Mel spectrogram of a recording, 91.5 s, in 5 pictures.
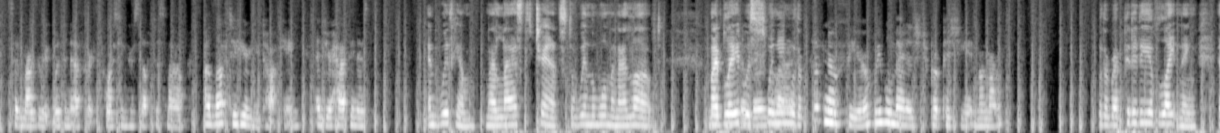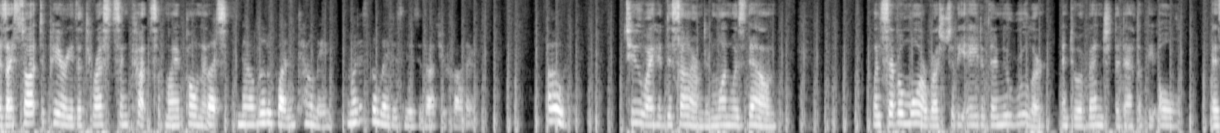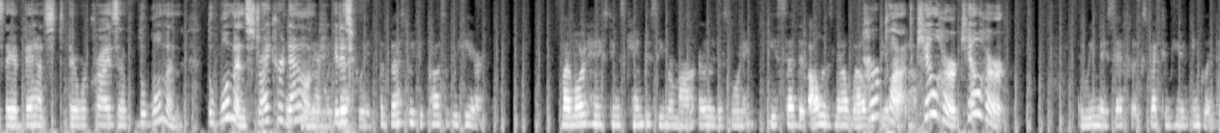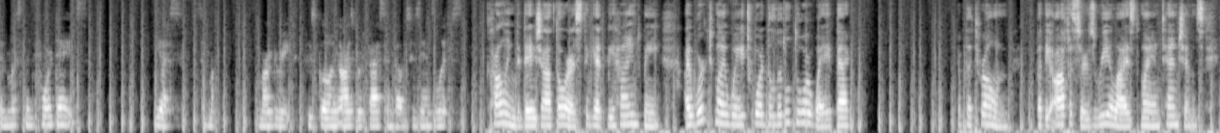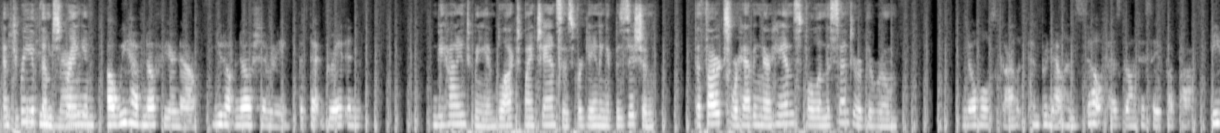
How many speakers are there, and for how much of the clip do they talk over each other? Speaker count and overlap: two, about 6%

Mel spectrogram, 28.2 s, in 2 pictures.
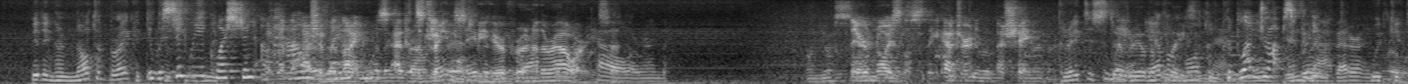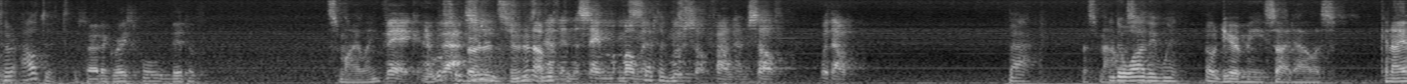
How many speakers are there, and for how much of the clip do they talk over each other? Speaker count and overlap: seven, about 55%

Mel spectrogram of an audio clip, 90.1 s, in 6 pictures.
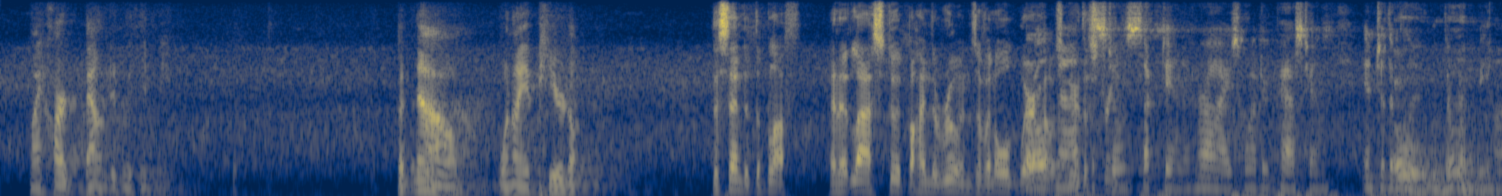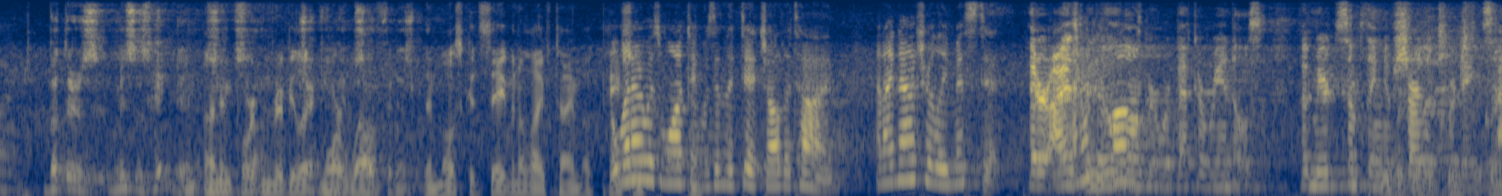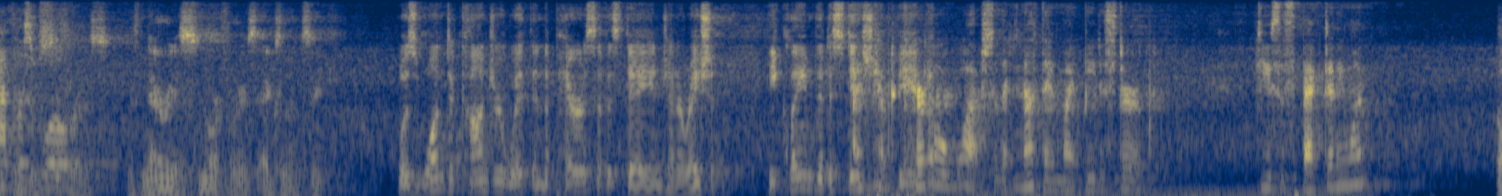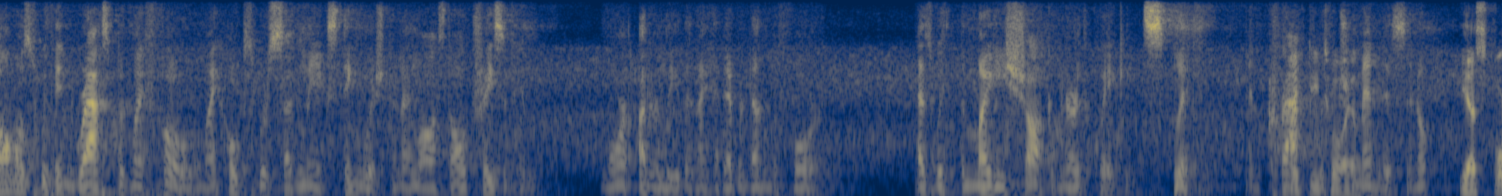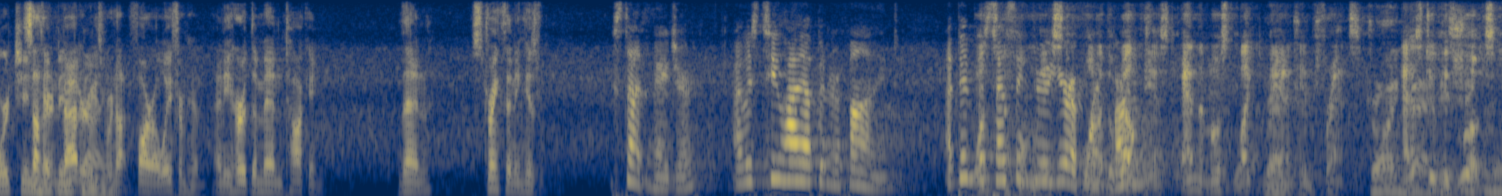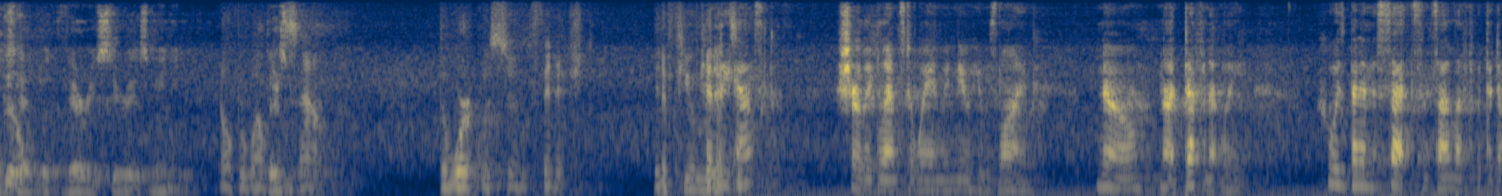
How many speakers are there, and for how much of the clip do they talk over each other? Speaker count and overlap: ten, about 21%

